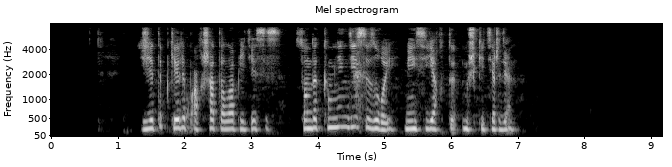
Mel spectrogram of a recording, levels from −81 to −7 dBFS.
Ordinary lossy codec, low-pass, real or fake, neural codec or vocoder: MP3, 64 kbps; 7.2 kHz; real; none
